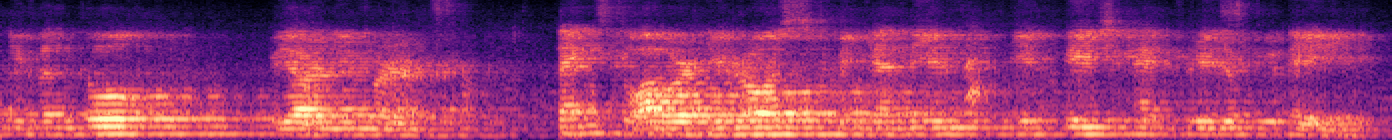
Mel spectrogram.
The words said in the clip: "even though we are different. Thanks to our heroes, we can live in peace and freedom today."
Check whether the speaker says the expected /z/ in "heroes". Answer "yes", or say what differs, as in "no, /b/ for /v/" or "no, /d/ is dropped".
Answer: no, /s/ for /z/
